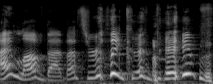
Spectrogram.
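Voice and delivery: very loud, high, caught-off-guard approving tone. Praising their partner after a remark on relationships: sounding surprised. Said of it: "Don't sound so surprised".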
